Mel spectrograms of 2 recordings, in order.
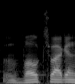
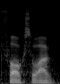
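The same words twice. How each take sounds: First: It begins with a V sound. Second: It begins with an F sound. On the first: The speaker calls it wrong. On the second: The speaker calls it right.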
